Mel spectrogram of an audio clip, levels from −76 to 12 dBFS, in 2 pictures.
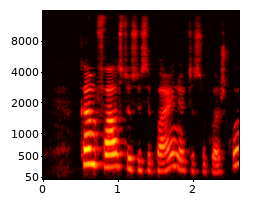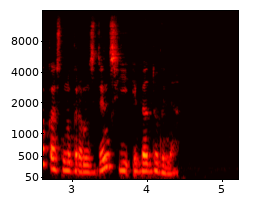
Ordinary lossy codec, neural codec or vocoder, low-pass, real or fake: AAC, 96 kbps; none; 14.4 kHz; real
